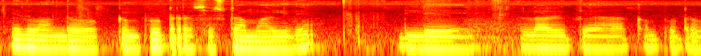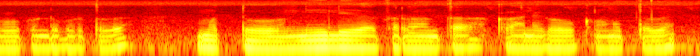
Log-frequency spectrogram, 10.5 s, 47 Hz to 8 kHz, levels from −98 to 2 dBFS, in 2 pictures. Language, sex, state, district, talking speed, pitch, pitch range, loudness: Kannada, male, Karnataka, Koppal, 95 wpm, 100 Hz, 95-105 Hz, -20 LUFS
